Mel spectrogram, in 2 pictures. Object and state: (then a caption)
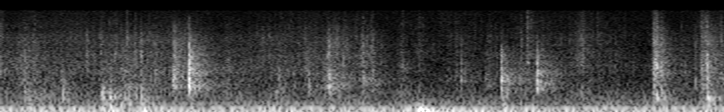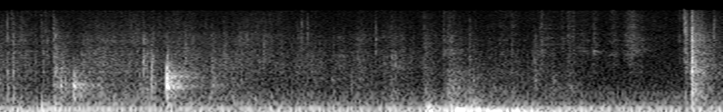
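Gym chalk being crushed by hand. Dyed purple gym chalk, a heap of loose magnesium carbonate powder with soft crumbly chunks in a white plastic bin, is squeezed, crushed and crumbled by bare chalk-coated fingertips, then pressed and rubbed. Quiet, dry soft crunches and brief crackly snaps stand out over a steady low hum and powdery rubbing.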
